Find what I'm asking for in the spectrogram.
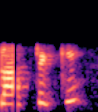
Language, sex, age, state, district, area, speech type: Urdu, female, 18-30, Delhi, North East Delhi, urban, conversation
